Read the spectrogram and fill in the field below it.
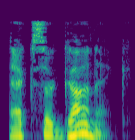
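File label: "exergonic", British English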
